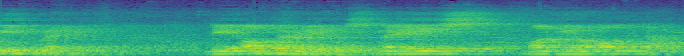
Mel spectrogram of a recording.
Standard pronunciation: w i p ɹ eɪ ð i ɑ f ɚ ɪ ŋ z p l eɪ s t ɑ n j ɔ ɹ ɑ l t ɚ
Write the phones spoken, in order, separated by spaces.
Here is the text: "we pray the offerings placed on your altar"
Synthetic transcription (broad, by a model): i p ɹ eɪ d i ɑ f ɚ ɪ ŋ s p l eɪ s ɑ n j ɔ ɹ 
